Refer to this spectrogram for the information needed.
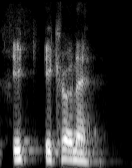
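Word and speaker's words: Ikoné: My only issue with Lille, really quickly, is that with no Iconi, is that how you say it? Iconi? – Iconi.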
